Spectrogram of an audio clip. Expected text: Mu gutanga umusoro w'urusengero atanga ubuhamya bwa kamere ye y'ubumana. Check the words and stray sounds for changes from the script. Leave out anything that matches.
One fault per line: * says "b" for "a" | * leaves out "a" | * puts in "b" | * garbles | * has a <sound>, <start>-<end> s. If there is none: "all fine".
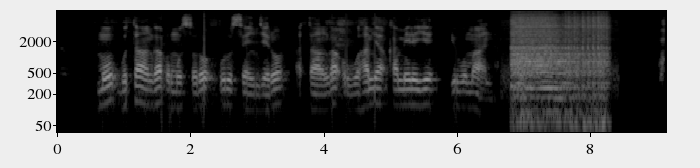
* leaves out "bwa"
* has a squeak, 6.8-8.4 s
